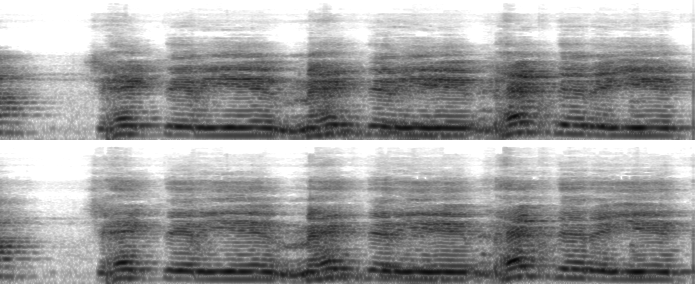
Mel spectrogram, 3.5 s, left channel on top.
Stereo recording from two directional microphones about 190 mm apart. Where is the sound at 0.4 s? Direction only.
20° right (ahead or behind).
